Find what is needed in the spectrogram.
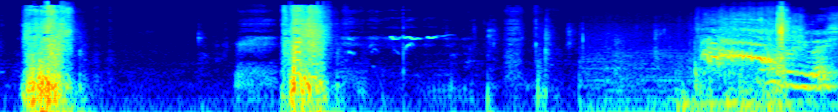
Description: This dog’s sneeze will make you smile 😄🐾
